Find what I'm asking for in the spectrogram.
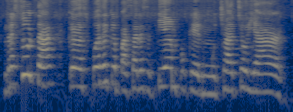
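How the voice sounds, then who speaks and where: A young woman tells a story straight to her viewers in a high, bright voice. She is animated and chatty and often restarts her sentences. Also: moderate pace. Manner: animated, addresses viewers directly, frequent restarts and fillers. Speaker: vlogger telling a family story. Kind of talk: casual storytelling to camera.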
